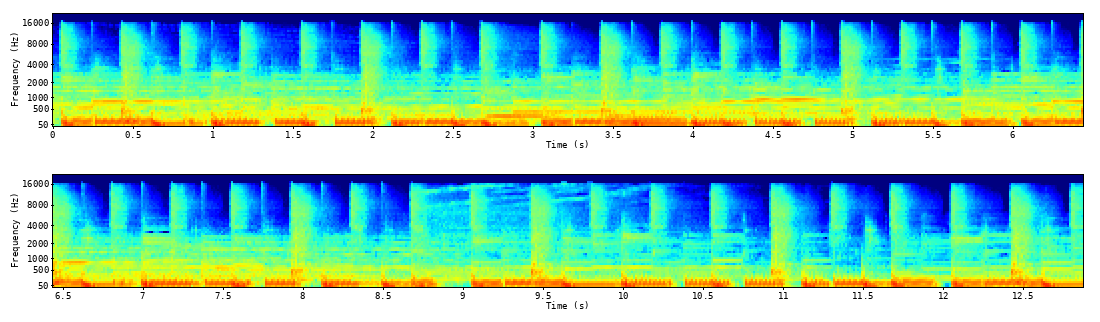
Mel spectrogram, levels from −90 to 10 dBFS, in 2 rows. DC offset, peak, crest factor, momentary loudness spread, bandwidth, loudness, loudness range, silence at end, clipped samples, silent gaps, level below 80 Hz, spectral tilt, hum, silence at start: under 0.1%; -2 dBFS; 14 dB; 3 LU; 17 kHz; -18 LUFS; 2 LU; 0 s; under 0.1%; none; -20 dBFS; -6 dB/octave; none; 0 s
